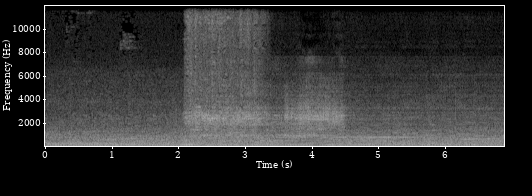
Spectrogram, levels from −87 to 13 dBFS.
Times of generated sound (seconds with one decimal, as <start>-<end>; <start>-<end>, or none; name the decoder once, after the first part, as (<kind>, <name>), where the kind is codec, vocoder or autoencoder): 3.0-6.9 (codec, SNAC)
